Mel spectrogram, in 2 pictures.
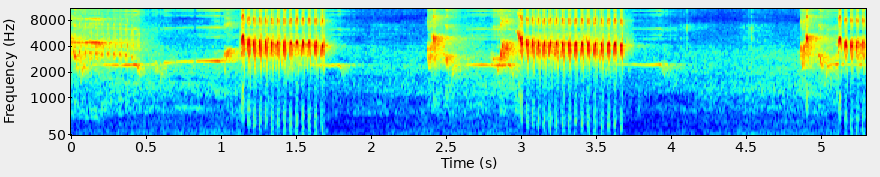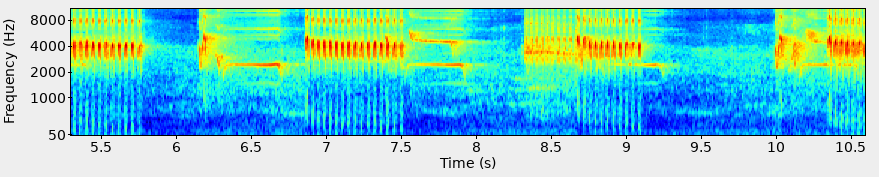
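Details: Female scarlet-backed flowerpecker giving high thin calls: short buzzy bursts and clipped whistled notes in irregular groups, with gaps of quiet between phrases, some low background hum.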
